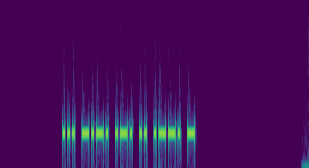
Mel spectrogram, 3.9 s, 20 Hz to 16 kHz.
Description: Morse code, heard as a keyed tone, about 40 wpm, 700 Hz. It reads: SCRIPT
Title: Six Letter Words - 40wpm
